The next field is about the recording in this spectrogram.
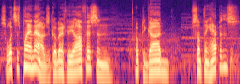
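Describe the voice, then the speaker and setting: A man's voice: mid-range voice, animated, moderate pace. A man hosting a reaction video, giving casual, informal commentary and talking back to what he watches. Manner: informal, talks back to the show. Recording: old TV soundtrack playing behind. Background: music and dialogue of an old TV show.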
